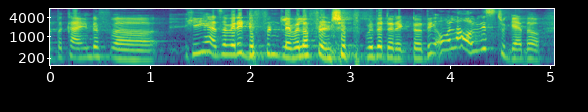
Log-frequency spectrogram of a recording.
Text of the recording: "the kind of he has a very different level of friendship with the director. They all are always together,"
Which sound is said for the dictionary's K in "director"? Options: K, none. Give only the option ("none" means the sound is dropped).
K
